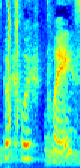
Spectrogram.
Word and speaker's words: Buccleuch Place: Okay, the next accommodation is Buccleuch Place. Some students struggle to pronounce this name.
